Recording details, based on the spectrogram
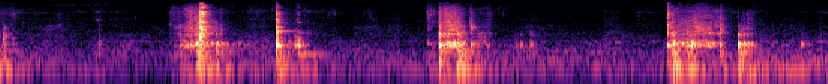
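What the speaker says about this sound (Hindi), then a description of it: "अब हम इस सब्जी को डिश में निकाल लेंगे।" Mixed vegetable curry is served from a pan into a dish. A spoon scrapes and clatters against the metal in four short, uneven bursts with quiet pauses between, nearby and with no talking.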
